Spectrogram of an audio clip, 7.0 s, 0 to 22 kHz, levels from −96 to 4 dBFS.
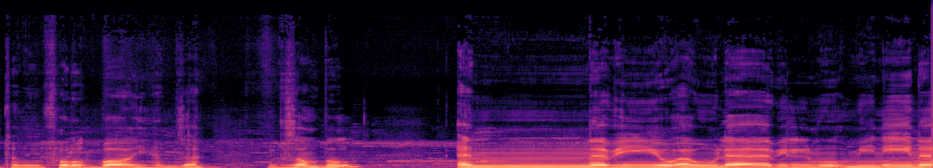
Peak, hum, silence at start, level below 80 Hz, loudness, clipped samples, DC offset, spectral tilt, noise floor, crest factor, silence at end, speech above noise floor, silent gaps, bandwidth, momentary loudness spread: -2 dBFS; none; 0 s; -58 dBFS; -16 LUFS; under 0.1%; under 0.1%; -8.5 dB/octave; -43 dBFS; 14 dB; 0 s; 27 dB; none; 9.6 kHz; 8 LU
